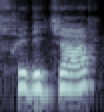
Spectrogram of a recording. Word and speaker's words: Frédégaire: chronique de Frédégaire, hein, que je vous dis que ça se prononce Frédéjar, mais bon, voilà, du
